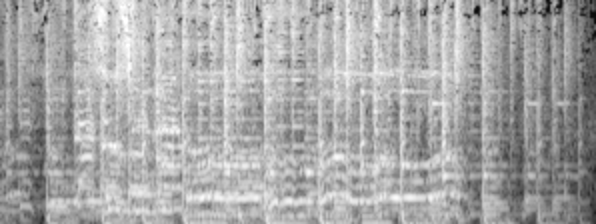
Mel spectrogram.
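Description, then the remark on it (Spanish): The main theme song of a TV courtroom show plays loudly and steadily, with punchy low drum hits marking a driving beat beneath bright, layered melody; no one speaks over it. “El primero, la música, el tema principal que vamos a dejar de escuchar a continuación porque lo consideramos temazo”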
